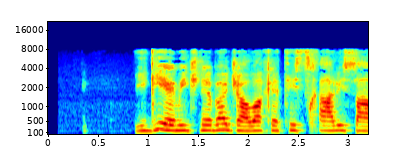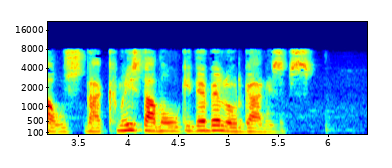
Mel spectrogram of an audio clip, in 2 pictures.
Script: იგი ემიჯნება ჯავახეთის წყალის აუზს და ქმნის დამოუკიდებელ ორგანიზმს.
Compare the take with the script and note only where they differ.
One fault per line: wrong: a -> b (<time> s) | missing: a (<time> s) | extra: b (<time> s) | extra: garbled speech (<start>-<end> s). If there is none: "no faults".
no faults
